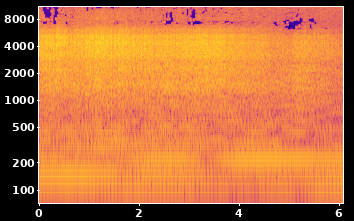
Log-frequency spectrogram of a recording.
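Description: Heavy metal music from the band's album: distorted electric guitar holding low, sustained chords, moving to another chord about halfway through.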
